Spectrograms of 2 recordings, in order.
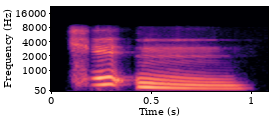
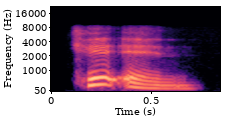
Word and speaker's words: kitten: En estas palabras es muy muy común escuchar un cierre de la garganta en vez de una t clara. Con mi acento estas palabras con una pronunciación más formal suenan mountain, curtain, kitten important. Pero cuando estamos hablando informalmente es mucho más normal decir mountain o mountain. Curtain o curtain kitten o kitten.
